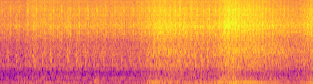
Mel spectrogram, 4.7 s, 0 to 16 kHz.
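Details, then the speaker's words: Mercedes W201 190E engine blipped from idle. An irregular metallic clatter rides on the rising revs; the owner asks about the engine knock, but the cause is not pinned down. "И какой-то звучок такой, как бы, ну, если слышно. Сейчас попробую газануть и послушаем дальше."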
